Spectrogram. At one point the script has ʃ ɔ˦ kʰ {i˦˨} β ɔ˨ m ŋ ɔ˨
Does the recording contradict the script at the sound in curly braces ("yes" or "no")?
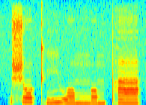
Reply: yes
